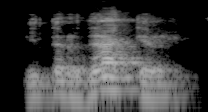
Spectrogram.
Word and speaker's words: Drucker: Hay otro autor, Peter Drucker, Peter Drucker, Peter Drucker se pronuncia.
